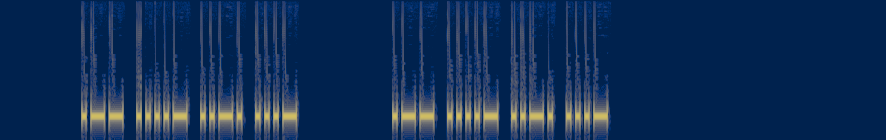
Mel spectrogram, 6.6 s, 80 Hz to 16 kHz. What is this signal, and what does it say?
Morse code, heard as a keyed tone, about 36 wpm, 700 Hz. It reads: W4FV W4FV
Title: USA Call Signs - 4 Characters - Repeated 2x - 35wpm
